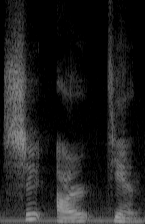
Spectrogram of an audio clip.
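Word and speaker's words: 十二点: Agora, se eu estiver falando 12 horas, meia-noite, meio-dia, às 12 horas, no entanto, aí a gente vai usar shi-ar-dian. Shi-ar-dian, que é o jeito que é pronunciado 12. Shi-ar.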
